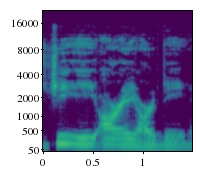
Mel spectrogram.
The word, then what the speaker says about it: Gerard: I'm not sure how I pronounce it. It's G-E-R-A-R-D. I think it's Gerard. Sounds good to me.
